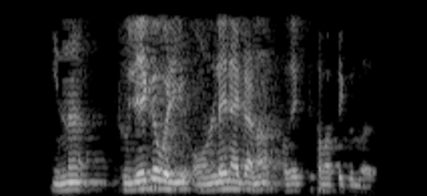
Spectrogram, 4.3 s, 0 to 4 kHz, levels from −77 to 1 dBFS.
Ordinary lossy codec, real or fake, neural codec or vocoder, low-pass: MP3, 16 kbps; real; none; 3.6 kHz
